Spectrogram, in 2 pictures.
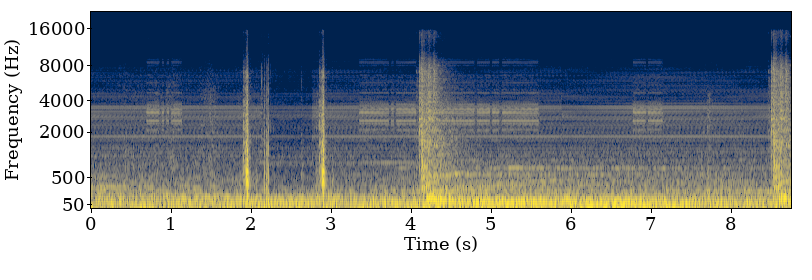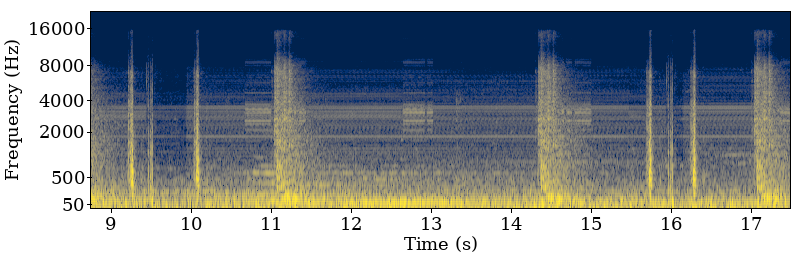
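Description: An electric desk fan whirs.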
